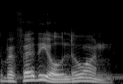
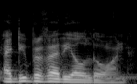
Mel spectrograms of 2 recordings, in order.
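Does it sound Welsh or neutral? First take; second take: Welsh; neutral. First: It is said with a Welsh-sounding accent. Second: It is said in his normal accent.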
